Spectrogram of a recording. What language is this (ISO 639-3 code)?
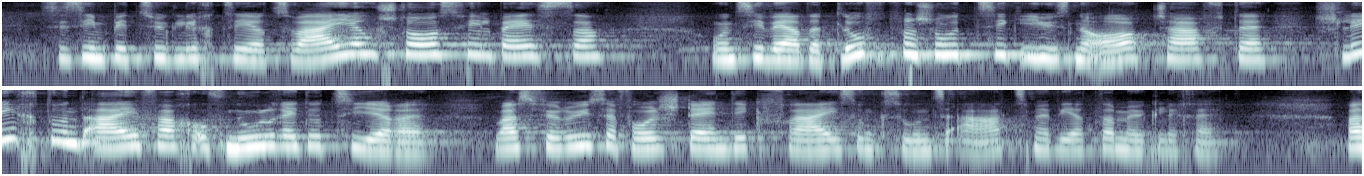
gsw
